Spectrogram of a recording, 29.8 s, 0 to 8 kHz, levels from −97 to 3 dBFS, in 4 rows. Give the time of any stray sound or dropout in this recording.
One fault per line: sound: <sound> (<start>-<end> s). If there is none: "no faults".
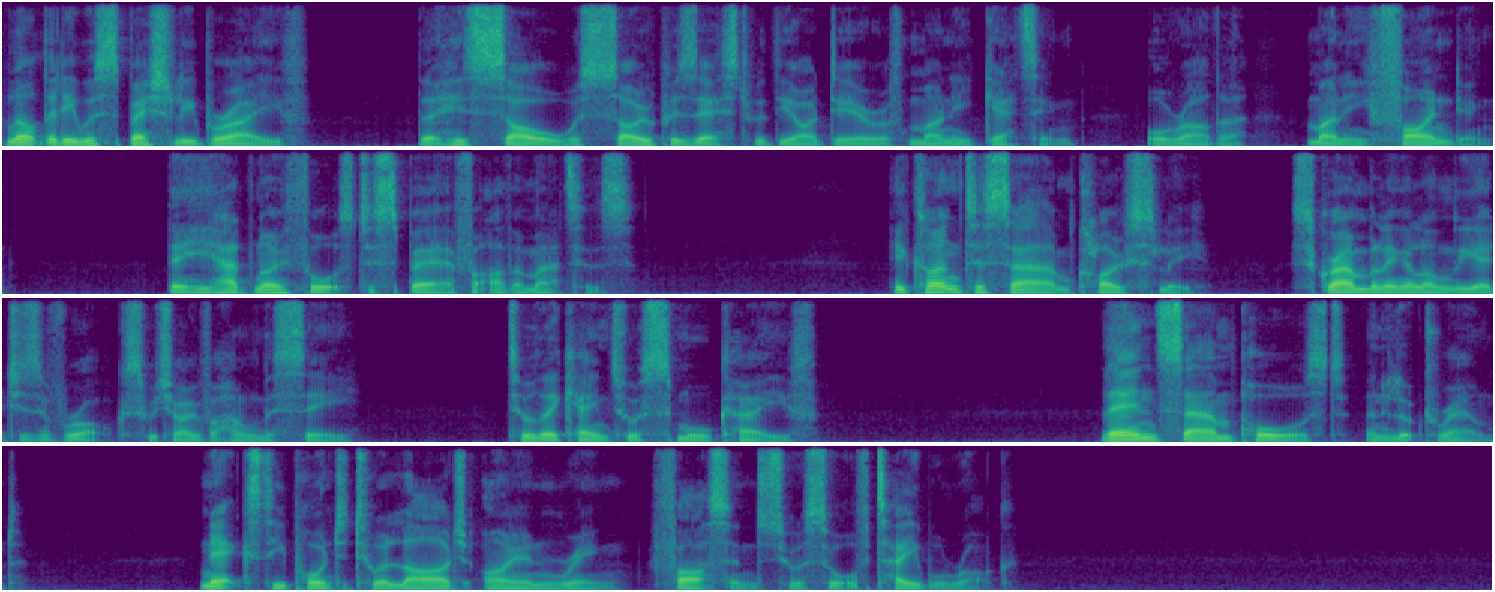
no faults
